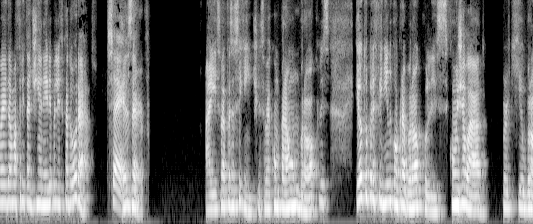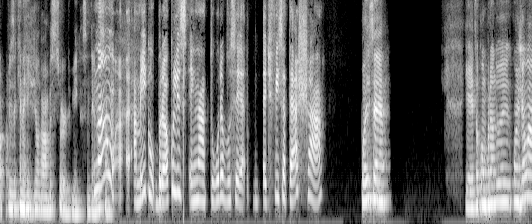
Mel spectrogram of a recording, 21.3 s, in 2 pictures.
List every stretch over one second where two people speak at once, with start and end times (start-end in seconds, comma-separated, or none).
none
